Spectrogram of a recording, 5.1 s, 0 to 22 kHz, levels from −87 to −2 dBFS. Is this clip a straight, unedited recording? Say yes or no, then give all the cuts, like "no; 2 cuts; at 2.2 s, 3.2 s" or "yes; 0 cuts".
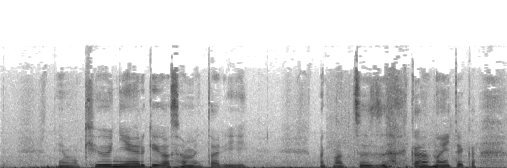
no; 1 cut; at 3.3 s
